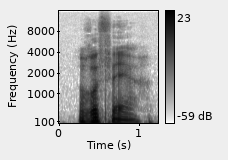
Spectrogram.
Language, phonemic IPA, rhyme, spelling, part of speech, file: French, /ʁə.fɛʁ/, -ɛʁ, refaire, verb, Fr-refaire.ogg
- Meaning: 1. to redo, to do over, to do again, to repeat 2. to remake, to recreate, to make more of, to reproduce 3. to restore, to renovate, to make (like) brand new 4. to get reaccustomed to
